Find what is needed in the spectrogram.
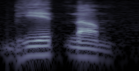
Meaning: Vietnam (a country in Southeast Asia)
- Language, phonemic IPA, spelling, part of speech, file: Bengali, /vijet̪nam/, ভিয়েতনাম, proper noun, LL-Q9610 (ben)-ভিয়েতনাম.wav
